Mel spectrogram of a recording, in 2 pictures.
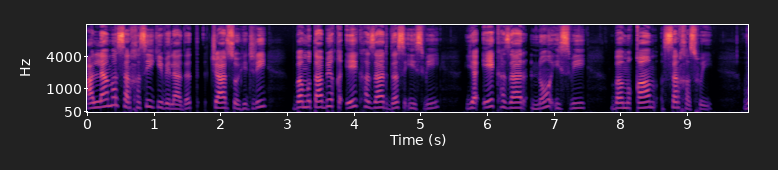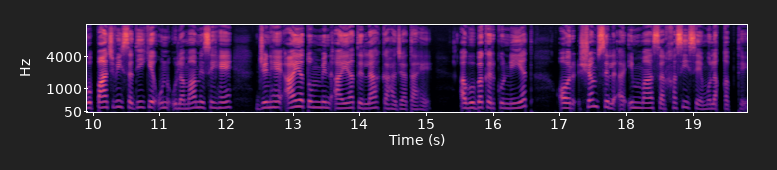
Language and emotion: Urdu, neutral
